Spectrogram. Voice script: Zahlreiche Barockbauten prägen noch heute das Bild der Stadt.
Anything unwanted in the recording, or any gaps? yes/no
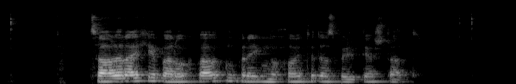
no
